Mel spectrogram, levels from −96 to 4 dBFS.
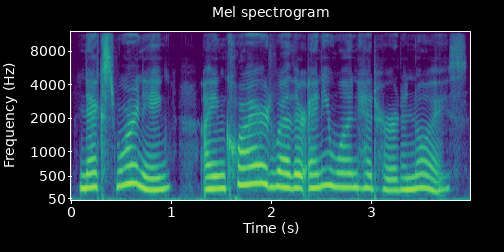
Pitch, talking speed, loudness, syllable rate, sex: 275 Hz, 165 wpm, -14 LUFS, 5.1 syllables/s, female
